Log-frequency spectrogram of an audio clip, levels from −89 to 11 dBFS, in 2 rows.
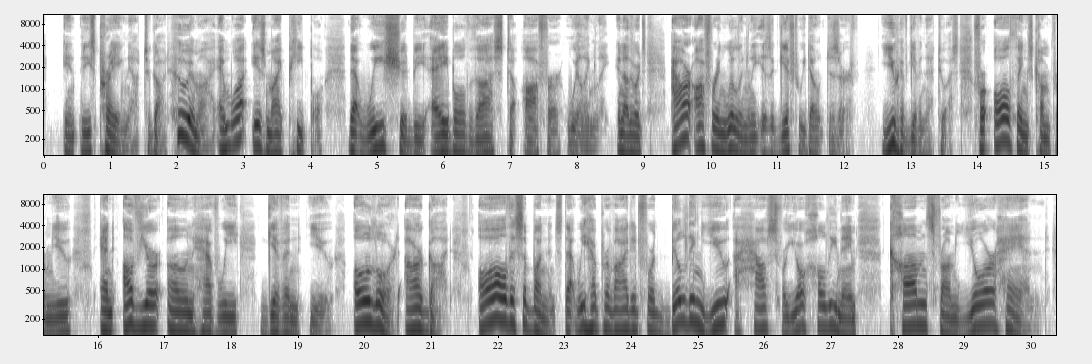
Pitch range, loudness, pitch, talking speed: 100-145 Hz, -20 LUFS, 120 Hz, 160 wpm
